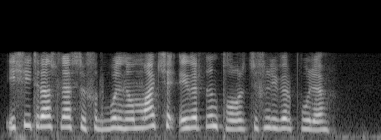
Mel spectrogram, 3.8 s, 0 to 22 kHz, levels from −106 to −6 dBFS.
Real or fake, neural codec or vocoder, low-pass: fake; codec, 16 kHz, 0.8 kbps, ZipCodec; 5.4 kHz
